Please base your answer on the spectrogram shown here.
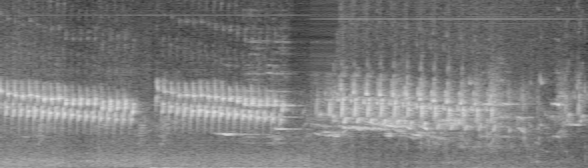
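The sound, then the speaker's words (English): Hawaii creeper, a small Hawaiian honeycreeper, giving its song and calls: high, fast trilled phrases, three in a row, the last longer and more varied, over a low steady background rumble. “Patrick Hart brings us the song of the modest Hawaii creeper. This little bird is hard to spot, but today we'll hear its call as well as its recently rediscovered Hawaiian name on the Manu Minute.”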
